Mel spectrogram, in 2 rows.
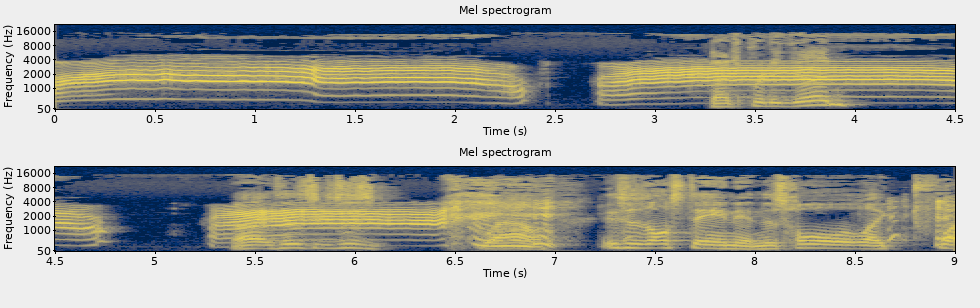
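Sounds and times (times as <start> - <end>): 
person imitating an angry cat yowling: 0.0 - 6.9
speech: 3.3 - 4.1, 5.4 - 8.9.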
